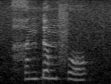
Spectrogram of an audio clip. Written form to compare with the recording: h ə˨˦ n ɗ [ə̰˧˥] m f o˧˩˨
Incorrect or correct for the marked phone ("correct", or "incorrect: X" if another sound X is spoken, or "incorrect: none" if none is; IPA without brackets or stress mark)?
incorrect: ə˧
